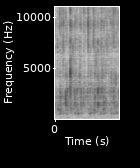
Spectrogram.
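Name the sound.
cold water pumping through wort chiller tube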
